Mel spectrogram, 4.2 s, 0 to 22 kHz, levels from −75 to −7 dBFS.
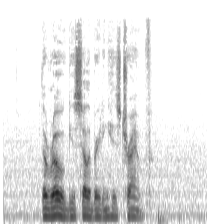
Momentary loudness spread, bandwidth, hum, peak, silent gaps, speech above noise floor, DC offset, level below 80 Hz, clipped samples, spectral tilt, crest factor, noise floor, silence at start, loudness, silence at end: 17 LU; 16.5 kHz; none; -10 dBFS; none; 26 dB; under 0.1%; -58 dBFS; under 0.1%; -4 dB/octave; 20 dB; -54 dBFS; 0.3 s; -27 LUFS; 0.55 s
